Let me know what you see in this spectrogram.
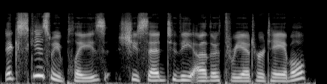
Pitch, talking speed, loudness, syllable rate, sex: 195 Hz, 220 wpm, -17 LUFS, 5.8 syllables/s, female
